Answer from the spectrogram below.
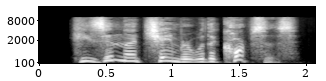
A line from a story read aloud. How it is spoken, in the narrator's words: exclaimed Murillo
